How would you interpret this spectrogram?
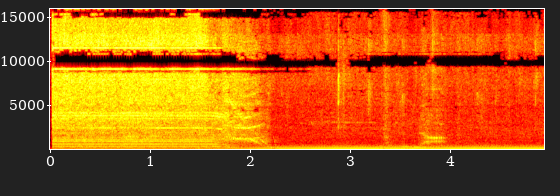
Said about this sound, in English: He's trying to pressure wash the house. He pressure washes the front door.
